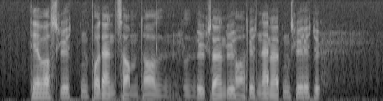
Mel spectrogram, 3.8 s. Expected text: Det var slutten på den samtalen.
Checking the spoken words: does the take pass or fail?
fail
